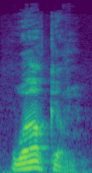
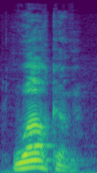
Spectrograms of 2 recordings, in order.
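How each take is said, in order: Both takes have the same delivery.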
